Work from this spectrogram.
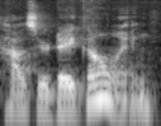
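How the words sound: The stress falls on going. It asks specifically how the day is progressing. "I'm asking more specifically about going"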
